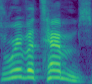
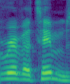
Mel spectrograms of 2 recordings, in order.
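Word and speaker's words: Thames: Arsenal uh e Ross it's River temps but it ain't spelled like that I think it's t h a m s River man said River Tims not Timberland boots bro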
